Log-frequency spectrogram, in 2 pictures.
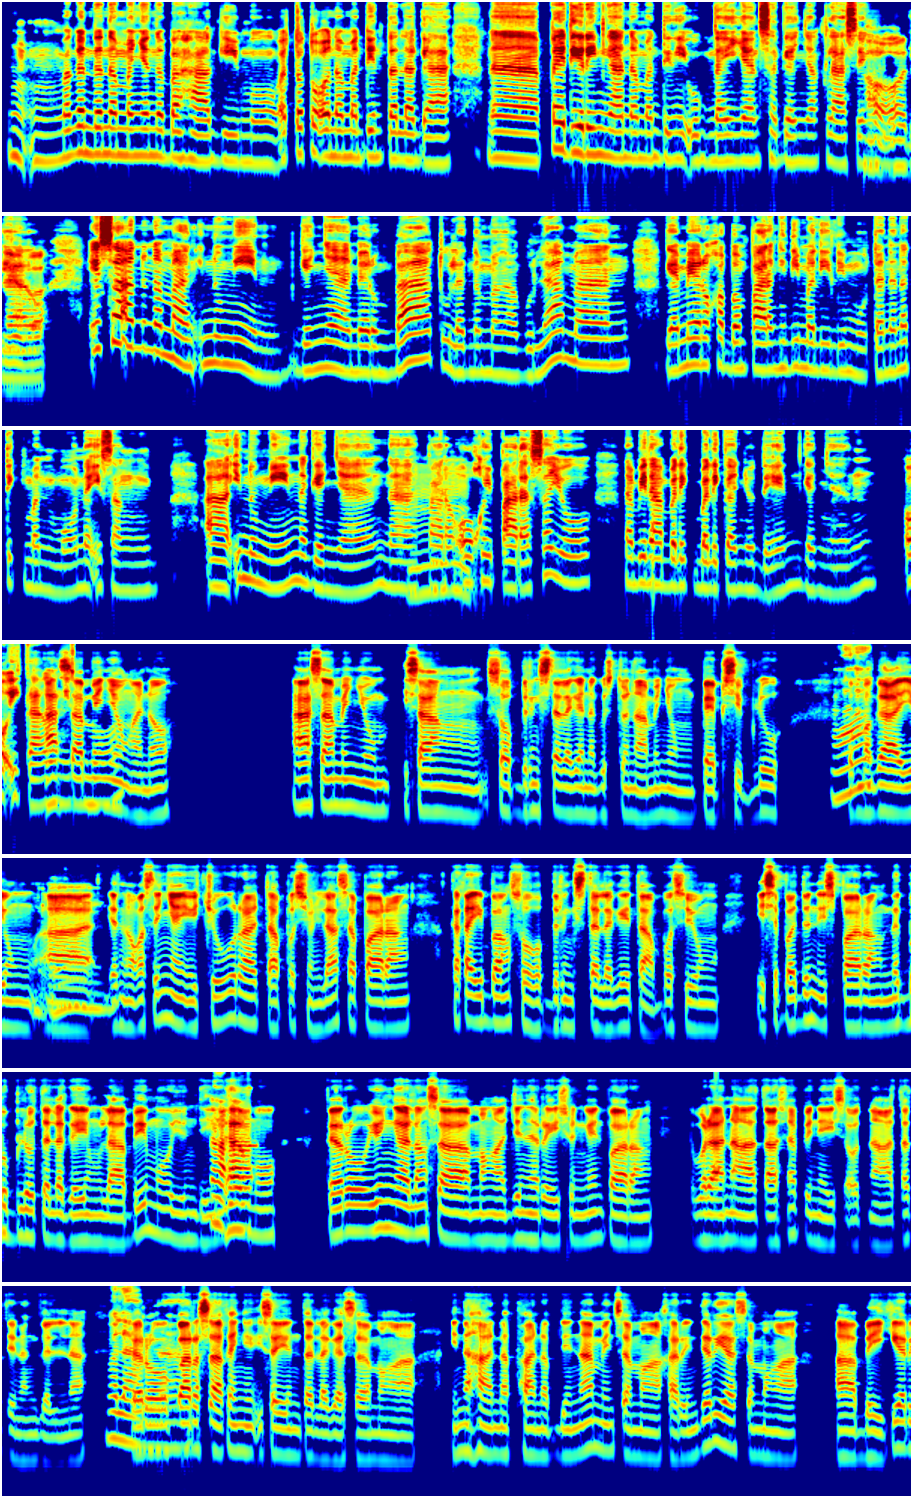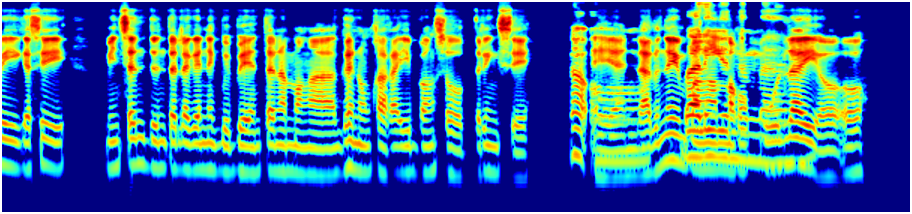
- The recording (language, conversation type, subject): Filipino, podcast, Ano ang pinakatumatak mong alaala tungkol sa pagkain noong bata ka?
- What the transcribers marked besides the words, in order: tapping; laughing while speaking: "dila"; other background noise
